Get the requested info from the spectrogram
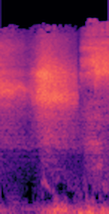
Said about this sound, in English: Listen to that sizzle. See, that was the thank you. Hot. That was a sizzle.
